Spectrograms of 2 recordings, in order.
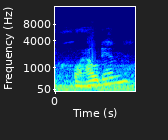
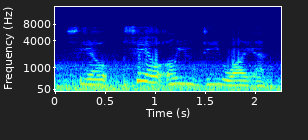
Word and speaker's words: Cloudyn: This company, I think they pronounce their name Cloudyn, C-L-O-U-D-Y-N, Cloudyn.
